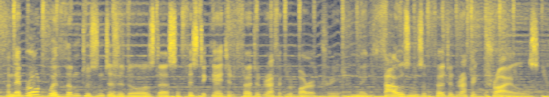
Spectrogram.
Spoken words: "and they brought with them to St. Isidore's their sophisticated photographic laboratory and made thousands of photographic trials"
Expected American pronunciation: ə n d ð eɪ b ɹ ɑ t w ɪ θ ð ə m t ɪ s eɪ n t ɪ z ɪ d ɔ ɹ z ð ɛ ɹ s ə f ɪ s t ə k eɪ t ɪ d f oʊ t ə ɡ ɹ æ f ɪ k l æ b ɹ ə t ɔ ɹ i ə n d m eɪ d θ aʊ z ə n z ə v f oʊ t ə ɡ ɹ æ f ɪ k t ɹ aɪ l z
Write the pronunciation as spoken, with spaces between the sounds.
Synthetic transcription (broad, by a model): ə n ð eɪ b ɹ ɑ t w ɪ ð ə m t ɪ s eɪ n t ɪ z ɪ d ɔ ɹ z ð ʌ ɹ s ə f ɪ s t ə k eɪ t ɪ d f oʊ t ə ɡ ɹ æ f ɪ k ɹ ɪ b ɹ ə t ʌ ɹ i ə n m eɪ d θ aʊ z ə n z ə v f oʊ t ə ɡ ɹ æ f ɪ k t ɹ aɪ l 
